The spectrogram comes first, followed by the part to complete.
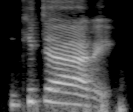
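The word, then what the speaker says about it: Gitarre: জি কে আমরা গে উচ্চারণ করব। যেমন গিটারে।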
